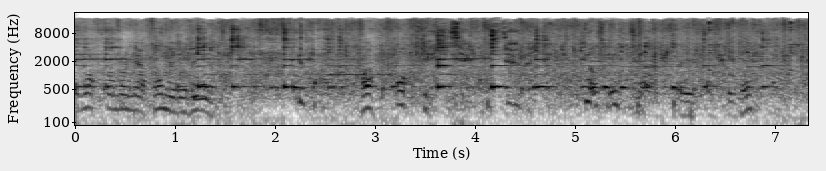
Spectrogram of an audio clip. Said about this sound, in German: Zur Golseralm sind einige Ziegen von den Bergen heruntergekommen und lassen sich von Anneliese liebkosen.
